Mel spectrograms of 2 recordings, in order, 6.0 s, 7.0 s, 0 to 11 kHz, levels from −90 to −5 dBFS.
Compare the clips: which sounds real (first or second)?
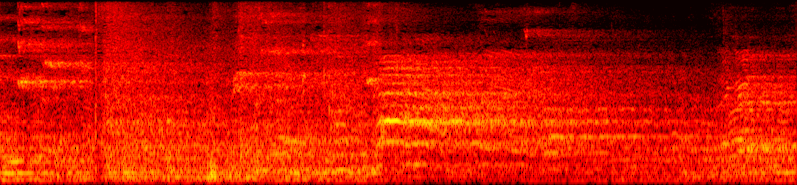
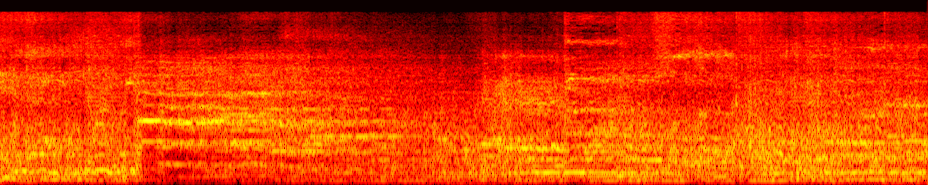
first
